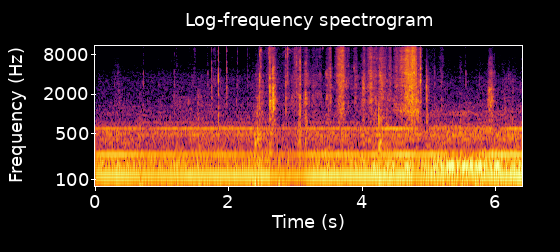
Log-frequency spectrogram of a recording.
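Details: Blower fan in a vented litter box, wired with a speed control: steady even whir with low constant hum and no buzzing at full speed; the motor hums if turned too slow, otherwise running normally.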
